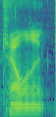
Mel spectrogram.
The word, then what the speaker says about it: Kelenic: I like the move at left field with Kelenic, you said? – Jared Kelenic. – Kelenic. Sorry, just learning to pronounce names.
